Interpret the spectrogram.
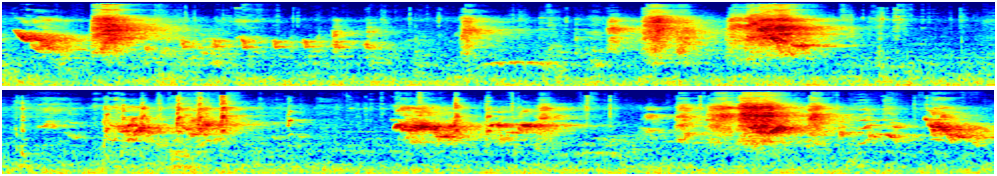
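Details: Home colony of budgies feeding, playing and fighting, giving a steady stream of squeaky, grating squawks and rapid warbled chirps from several birds, loud bursts every second or so.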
